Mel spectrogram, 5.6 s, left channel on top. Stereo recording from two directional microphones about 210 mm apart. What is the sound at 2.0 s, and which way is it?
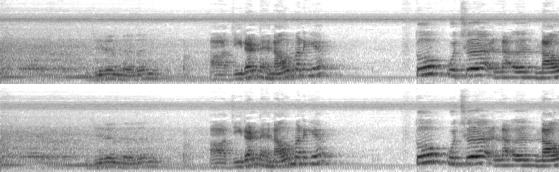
Speech, 25° right (ahead or behind).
